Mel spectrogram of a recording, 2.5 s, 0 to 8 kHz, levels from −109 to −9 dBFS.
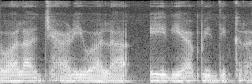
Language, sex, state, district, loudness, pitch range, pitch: Hindi, male, Himachal Pradesh, Shimla, -16 LUFS, 105-110 Hz, 110 Hz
